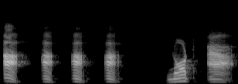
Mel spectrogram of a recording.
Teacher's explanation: গলা ভেঙে না গলা খোলা রেখে একদম আ করে যে আমরা চিল্লাই ওরকম আ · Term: হামজা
